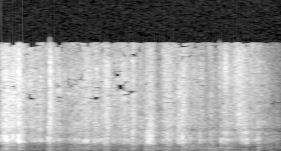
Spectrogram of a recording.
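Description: Faint crinkling of a thin plastic zip-top bag and rustling of paper slips as a hand rummages through them, in soft irregular crackles.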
